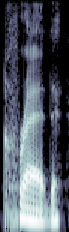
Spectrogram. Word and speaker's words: Kred: So recently I came across this cool tool called Cred, as in street cred, as in credibility, but it's spelled K-R-E-D.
